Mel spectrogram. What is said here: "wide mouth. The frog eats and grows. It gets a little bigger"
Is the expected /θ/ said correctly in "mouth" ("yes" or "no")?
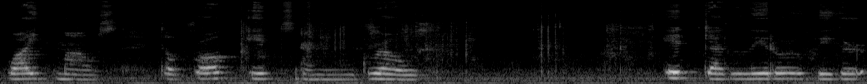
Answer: no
